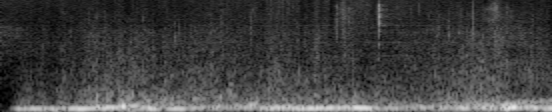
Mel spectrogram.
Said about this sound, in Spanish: Efectivamente. Tengo sonido de mar.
